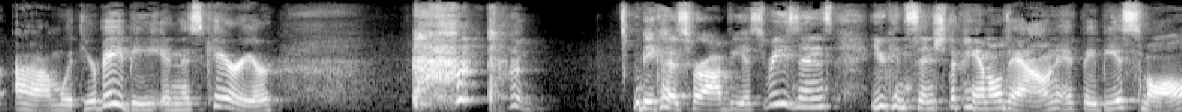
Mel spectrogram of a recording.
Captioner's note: coughs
